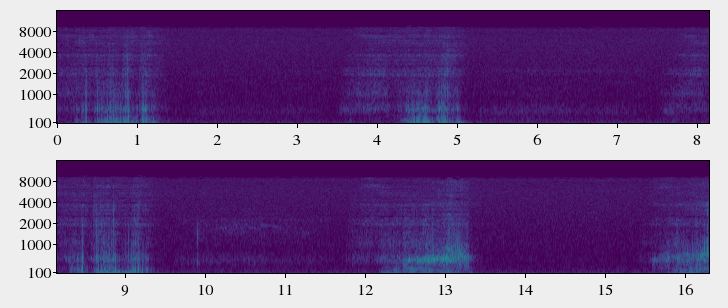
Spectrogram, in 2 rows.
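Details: Loud, rough, rattling snoring during sleep, about 16 breaths a minute with quiet pauses between; ordinary heavy snoring.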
